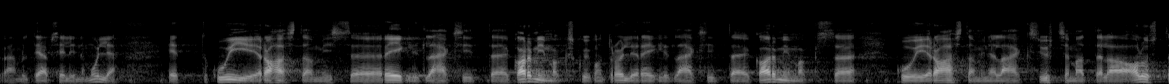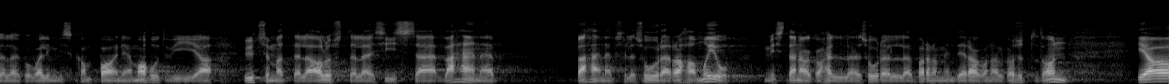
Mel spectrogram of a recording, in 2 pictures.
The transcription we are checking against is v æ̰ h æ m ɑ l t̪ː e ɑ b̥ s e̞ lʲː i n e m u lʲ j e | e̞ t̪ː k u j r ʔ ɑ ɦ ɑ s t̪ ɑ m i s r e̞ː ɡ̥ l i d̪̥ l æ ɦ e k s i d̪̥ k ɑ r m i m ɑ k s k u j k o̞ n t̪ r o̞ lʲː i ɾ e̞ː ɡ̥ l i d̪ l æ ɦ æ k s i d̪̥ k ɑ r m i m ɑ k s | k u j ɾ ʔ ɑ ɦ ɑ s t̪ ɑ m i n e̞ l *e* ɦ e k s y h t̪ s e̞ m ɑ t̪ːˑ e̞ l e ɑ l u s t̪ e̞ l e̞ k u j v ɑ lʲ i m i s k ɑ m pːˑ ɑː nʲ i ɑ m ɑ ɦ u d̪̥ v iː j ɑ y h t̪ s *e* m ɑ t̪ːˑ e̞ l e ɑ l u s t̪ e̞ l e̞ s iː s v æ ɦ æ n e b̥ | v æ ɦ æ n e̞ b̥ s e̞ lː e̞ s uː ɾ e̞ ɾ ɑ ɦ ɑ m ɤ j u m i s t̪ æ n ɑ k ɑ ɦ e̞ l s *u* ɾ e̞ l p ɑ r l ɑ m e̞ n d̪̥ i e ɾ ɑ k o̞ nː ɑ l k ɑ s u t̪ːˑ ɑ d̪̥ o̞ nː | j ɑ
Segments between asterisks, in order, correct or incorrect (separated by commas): incorrect, correct, incorrect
